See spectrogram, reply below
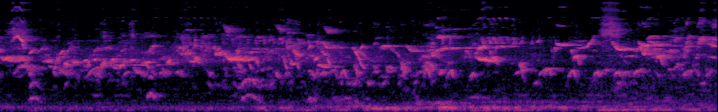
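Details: Oriental magpie-robins in a songbird competition give exotic-style song, a nonstop mix of bright piping whistles and harsh chatter from several birds at once, with occasional lower notes and low background noise.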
